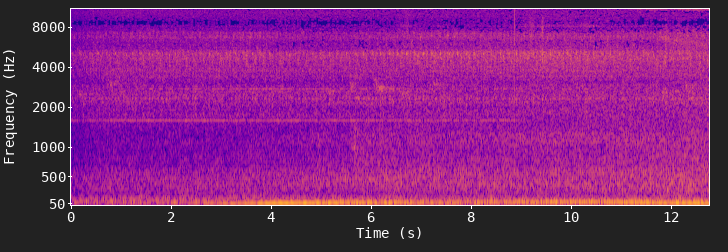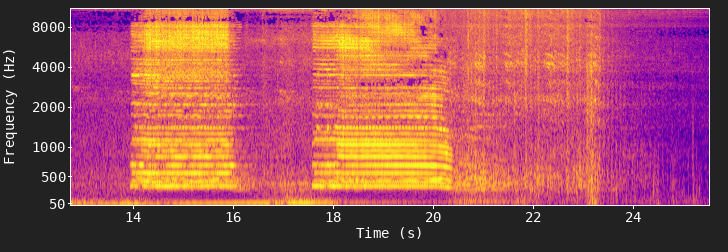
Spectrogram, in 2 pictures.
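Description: Train approaching with a low rumble that builds, then its horn sounds two long blasts; the pitch drops at the end of the second blast as it passes, and a lower, weaker tail trails off. A single sharp knock comes near the end.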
